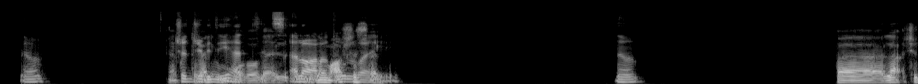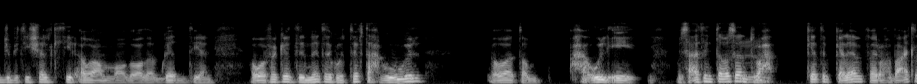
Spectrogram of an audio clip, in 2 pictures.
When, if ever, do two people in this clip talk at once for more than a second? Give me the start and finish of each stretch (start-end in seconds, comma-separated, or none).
1.7-3.8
